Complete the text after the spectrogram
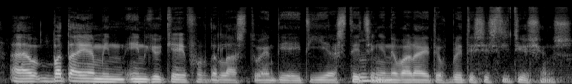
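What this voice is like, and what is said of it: Greek accent in English. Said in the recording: “I'm from Greece... The name, I guess, is giving me out, plus my accent.”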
